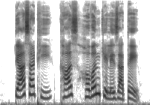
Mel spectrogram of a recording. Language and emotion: Marathi, neutral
